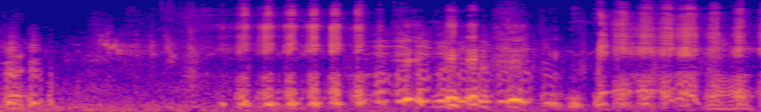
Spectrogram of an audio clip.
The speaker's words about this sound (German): Es hat eine lustige Sprache, ja. So eine kleine Ziege. So klein und schon so meckerig.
